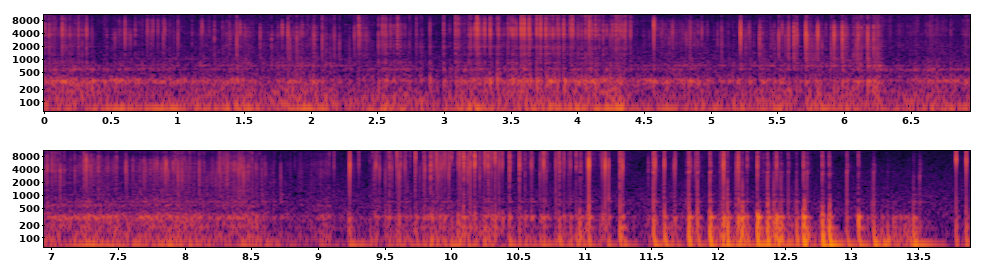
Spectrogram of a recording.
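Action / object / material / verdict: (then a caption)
scrape / metal mesh microphone grille / metal mesh / none. Long acrylic nails scratch the hollow metal mesh grille and body of a Blue Yeti microphone. The result is a dense, steady rasping with a deep, hollow low rumble underneath. Toward the end it turns into sharper, brighter crackling scrapes.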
